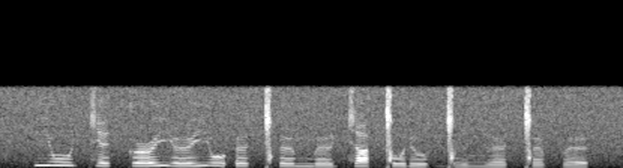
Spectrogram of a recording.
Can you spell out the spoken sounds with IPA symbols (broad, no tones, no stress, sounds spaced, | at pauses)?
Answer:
j u c e k ə˞ j ø j u ʔ ø ǀʰ ø m ø c a ǀ u ɾʲ u ɡ͡ǀ ø ʎ ø ǀ ø p ø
